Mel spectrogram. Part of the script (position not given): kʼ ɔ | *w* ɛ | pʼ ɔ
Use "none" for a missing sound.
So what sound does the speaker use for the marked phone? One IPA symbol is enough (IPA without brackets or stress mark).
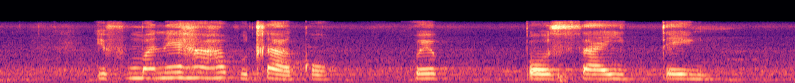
w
